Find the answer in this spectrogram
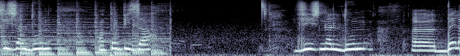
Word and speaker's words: Wijnaldum: Ça se prononce Wijnaldum, un peu bizarre.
